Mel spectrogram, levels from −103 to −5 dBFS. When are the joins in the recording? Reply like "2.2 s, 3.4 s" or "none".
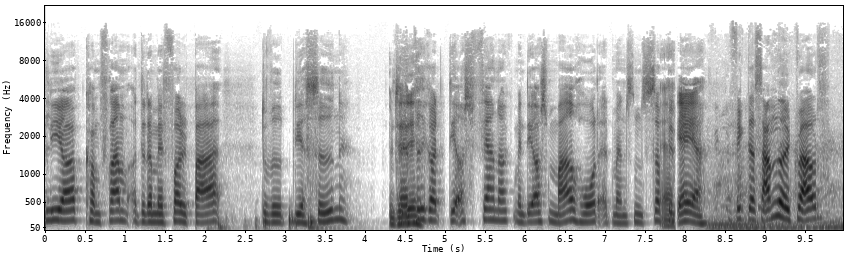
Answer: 5.0 s, 7.9 s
